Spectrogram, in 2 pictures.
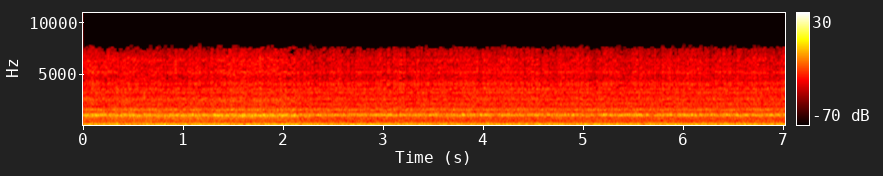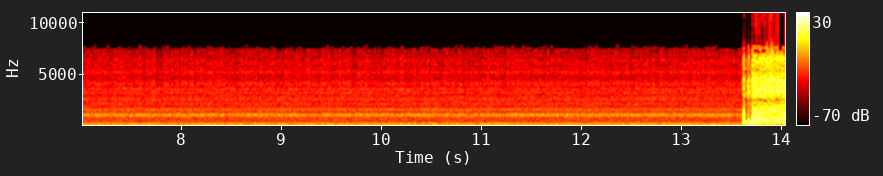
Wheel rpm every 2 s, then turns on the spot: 20, 0, 0, 0, 0, 0, 0.
0-2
